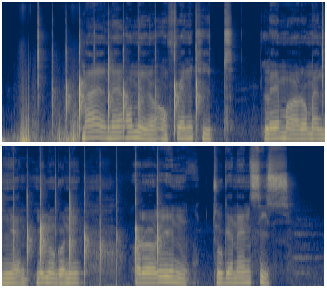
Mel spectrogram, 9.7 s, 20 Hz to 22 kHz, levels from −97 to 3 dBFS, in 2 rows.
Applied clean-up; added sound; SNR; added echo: none; Clapping; 3 dB; none.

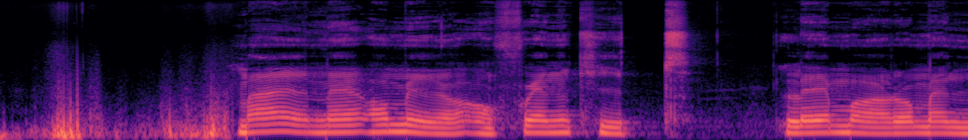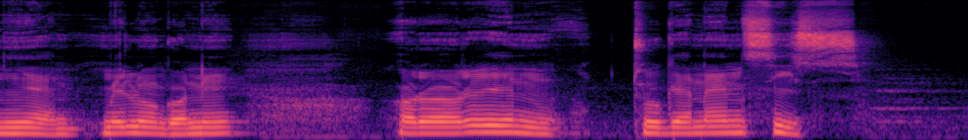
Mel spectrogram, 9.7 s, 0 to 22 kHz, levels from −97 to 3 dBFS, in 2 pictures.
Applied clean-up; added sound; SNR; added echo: none; none; none; none.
